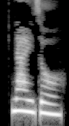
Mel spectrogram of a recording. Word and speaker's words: Nigel: Ô, chú thích, Nigel, đọc là, Nigel, nha, cách chương.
